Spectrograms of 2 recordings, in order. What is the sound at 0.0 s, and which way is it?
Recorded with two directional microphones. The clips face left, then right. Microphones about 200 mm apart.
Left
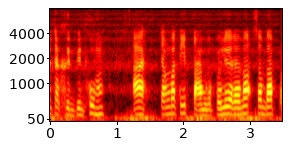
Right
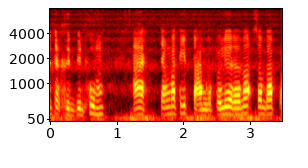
Speech, 25° right (ahead or behind).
